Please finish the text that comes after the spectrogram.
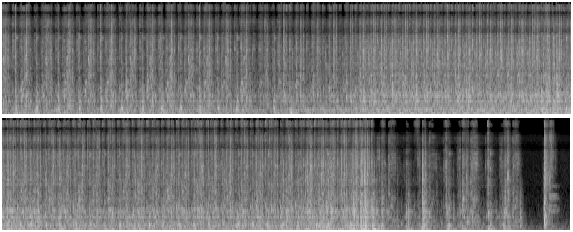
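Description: A Janome sewing machine stitches through thick denim for jeans, a loud, close, steady rapid mechanical whirring and clatter lasting nearly twenty seconds before stopping into a few scattered clicks and knocks, with no talking.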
